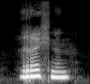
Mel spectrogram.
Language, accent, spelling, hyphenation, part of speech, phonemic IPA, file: German, Germany, rechnen, rech‧nen, verb, /ˈʁɛçnən/, De-rechnen.ogg
- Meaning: 1. to count, reckon, calculate, compute 2. to count on, expect 3. to pay off, to be profitable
